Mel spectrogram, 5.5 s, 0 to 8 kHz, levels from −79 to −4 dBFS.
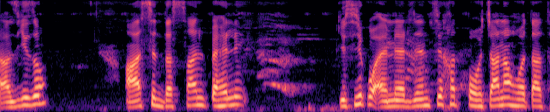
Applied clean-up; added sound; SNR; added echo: none; none; none; none.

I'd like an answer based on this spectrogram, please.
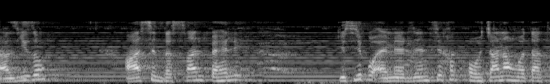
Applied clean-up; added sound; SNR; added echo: none; Organ; 15 dB; reverberation time 2.7 s.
